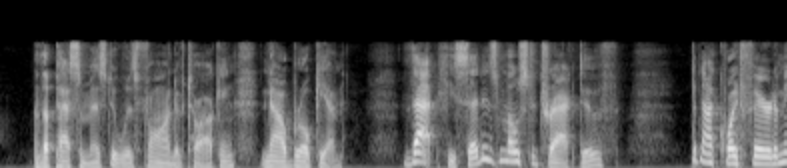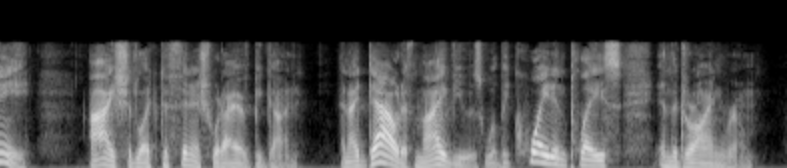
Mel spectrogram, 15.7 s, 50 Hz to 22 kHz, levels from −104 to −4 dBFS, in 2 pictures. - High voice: No, low, 110 Hz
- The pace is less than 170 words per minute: No, average, 175 wpm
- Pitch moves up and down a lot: Yes, wide, 7.8 semitones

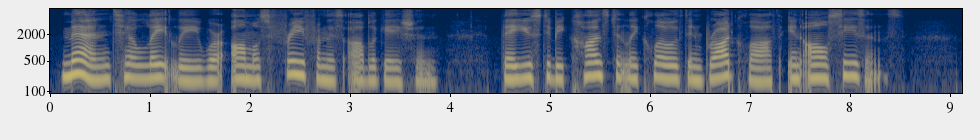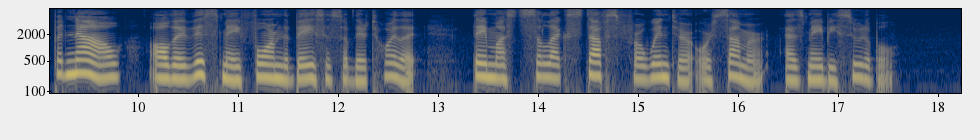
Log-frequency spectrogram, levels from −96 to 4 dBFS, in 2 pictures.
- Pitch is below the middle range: No, high, 200 Hz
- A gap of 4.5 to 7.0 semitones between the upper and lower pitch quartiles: No, average, 2.8 semitones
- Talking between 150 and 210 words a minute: No, average, 140 wpm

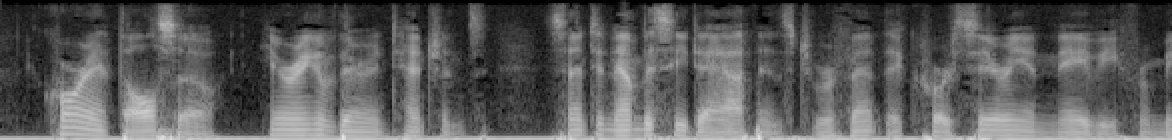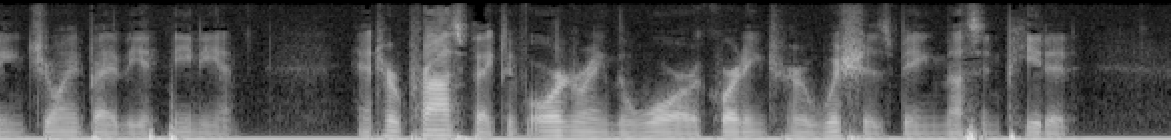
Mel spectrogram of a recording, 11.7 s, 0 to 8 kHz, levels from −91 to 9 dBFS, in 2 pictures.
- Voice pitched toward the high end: No, very low, 90 Hz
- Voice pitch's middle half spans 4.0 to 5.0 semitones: No, average, 3.3 semitones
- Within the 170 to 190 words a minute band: Yes, average, 180 wpm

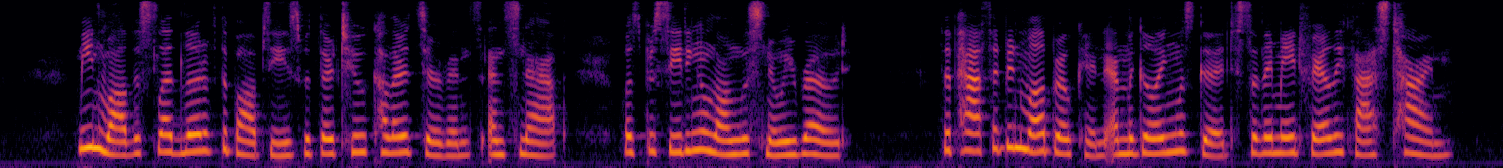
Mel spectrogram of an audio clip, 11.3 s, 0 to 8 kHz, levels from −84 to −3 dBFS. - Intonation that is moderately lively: Yes, average, 3.3 semitones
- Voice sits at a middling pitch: No, very high, 270 Hz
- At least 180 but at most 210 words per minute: Yes, average, 195 wpm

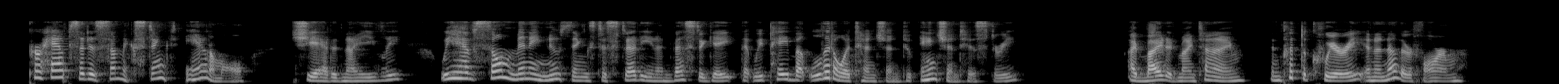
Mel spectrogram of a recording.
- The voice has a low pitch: No, high, 190 Hz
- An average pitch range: No, wide, 6.6 semitones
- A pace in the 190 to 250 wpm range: No, average, 150 wpm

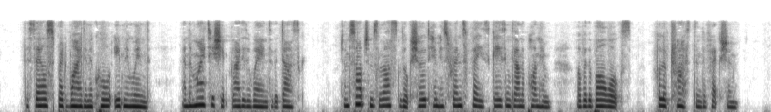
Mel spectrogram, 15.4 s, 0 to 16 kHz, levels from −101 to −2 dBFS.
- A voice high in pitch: Yes, high, 195 Hz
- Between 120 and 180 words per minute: Yes, average, 150 wpm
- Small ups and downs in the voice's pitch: Yes, narrow, 1.9 semitones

